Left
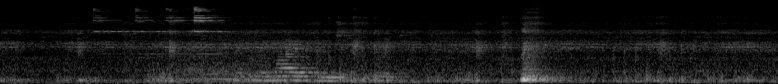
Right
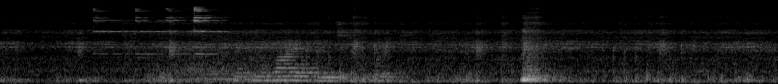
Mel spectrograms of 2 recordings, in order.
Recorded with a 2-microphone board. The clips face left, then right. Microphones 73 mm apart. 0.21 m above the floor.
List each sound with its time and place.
0.9 s a bell: 75° right (ahead or behind), 1.2 m
2.3 s a woman speaking: 10° right (ahead or behind), 3 m
5.2 s a whoosh: 15° left (ahead or behind), 2.5 m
